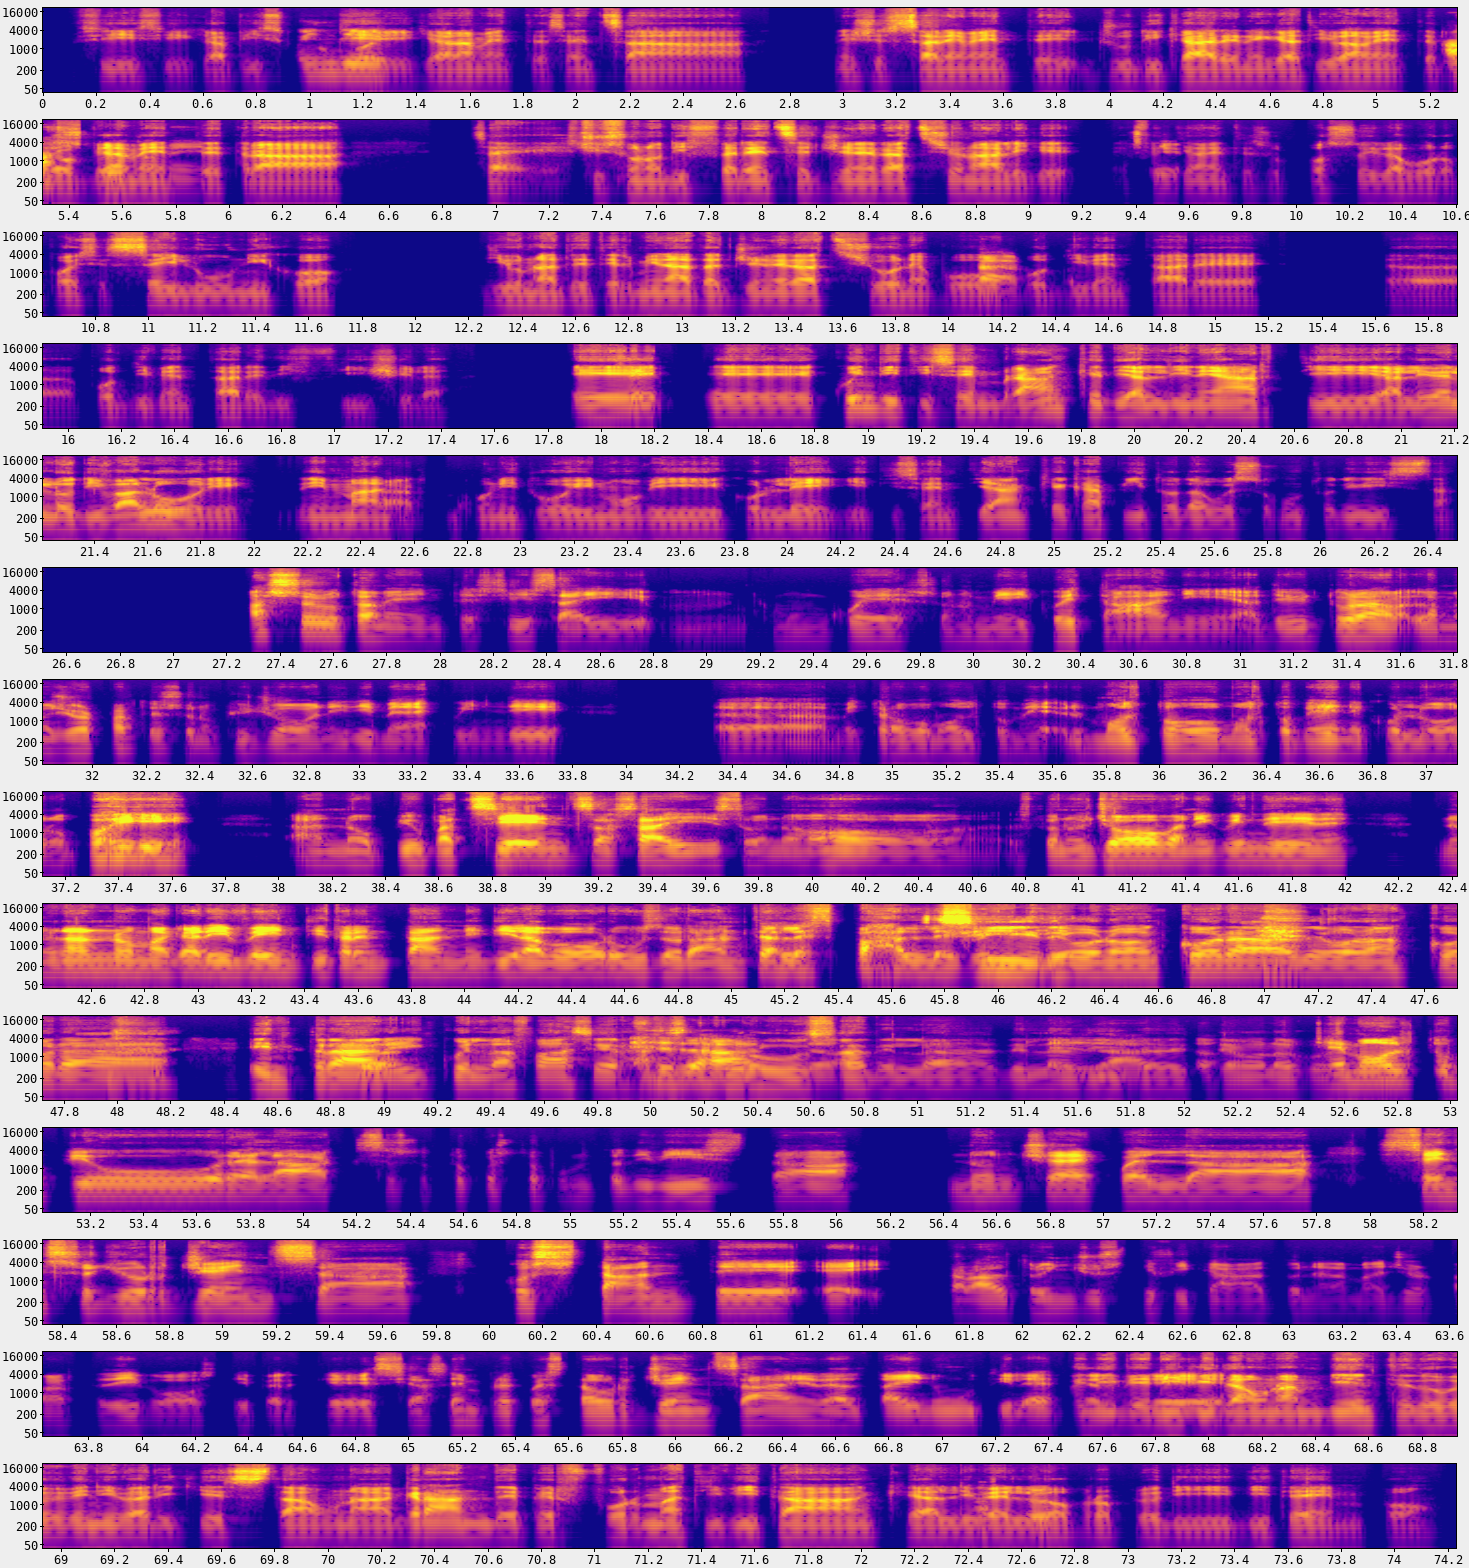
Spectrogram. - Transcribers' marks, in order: "comunque" said as "munque"; laughing while speaking: "Poi"; laughing while speaking: "sono"; laughing while speaking: "alle spalle"; laughing while speaking: "rancorosa"; chuckle; unintelligible speech
- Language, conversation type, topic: Italian, podcast, Come il tuo lavoro riflette i tuoi valori personali?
